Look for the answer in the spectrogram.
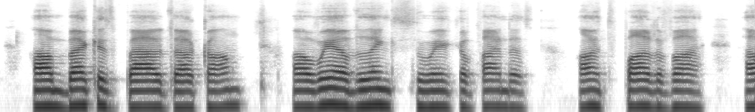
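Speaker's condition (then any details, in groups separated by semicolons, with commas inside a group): ALS; leg onset, speech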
